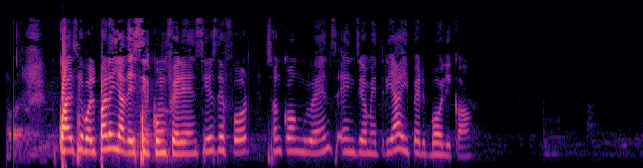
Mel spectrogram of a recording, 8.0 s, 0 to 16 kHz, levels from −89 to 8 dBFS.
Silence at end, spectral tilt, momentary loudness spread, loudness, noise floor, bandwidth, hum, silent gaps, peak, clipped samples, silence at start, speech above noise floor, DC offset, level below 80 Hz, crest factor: 2.2 s; -4 dB/octave; 22 LU; -18 LUFS; -78 dBFS; 11.5 kHz; none; none; 0 dBFS; under 0.1%; 0.15 s; 58 dB; under 0.1%; -56 dBFS; 20 dB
